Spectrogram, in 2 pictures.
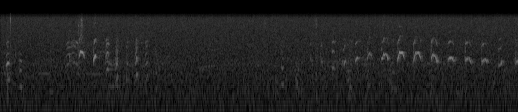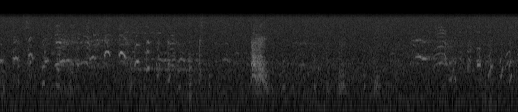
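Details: Playful American Pit Bull Terrier pups outside in fresh air give a long series of quick, high yips and whimpers in a steady rhythm, with a louder squeal partway through and scattered whines near the end.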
